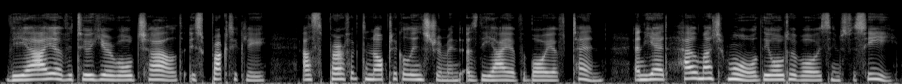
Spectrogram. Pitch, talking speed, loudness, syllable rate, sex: 215 Hz, 225 wpm, -17 LUFS, 5.3 syllables/s, female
